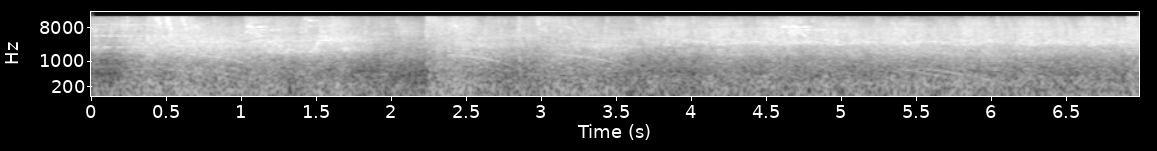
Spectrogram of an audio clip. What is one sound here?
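Laser beams fire with sharp electronic zaps.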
